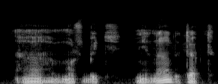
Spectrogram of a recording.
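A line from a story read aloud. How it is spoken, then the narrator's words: Timid old man interjecting. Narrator (Russian): Робко вмешался леший полуэкт, старичок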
